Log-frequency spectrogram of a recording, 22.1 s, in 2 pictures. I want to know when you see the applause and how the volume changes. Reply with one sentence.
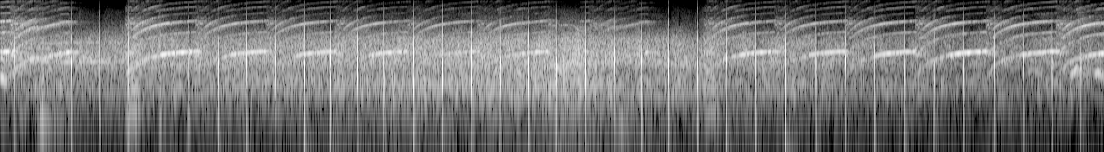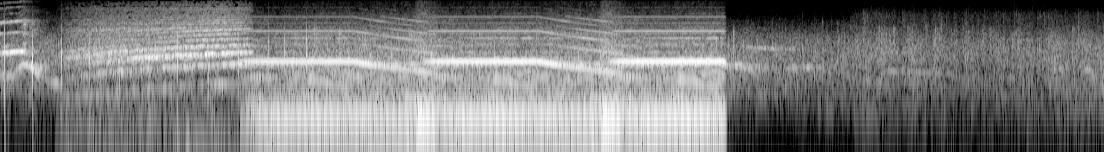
The applause can be heard from 0.0 to 22.0 s, getting quieter.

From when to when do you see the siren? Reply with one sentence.
The siren can be heard from 0.0 to 18.3 s.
